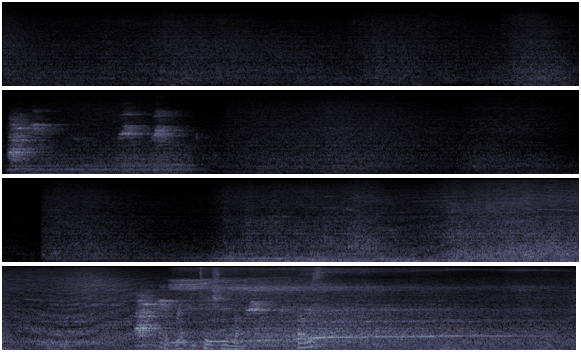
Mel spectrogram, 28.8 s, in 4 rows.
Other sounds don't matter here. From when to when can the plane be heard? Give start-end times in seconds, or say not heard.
18.1-28.7.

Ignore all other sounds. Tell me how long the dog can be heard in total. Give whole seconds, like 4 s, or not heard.
4 s.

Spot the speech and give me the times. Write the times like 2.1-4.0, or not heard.
23.6-25.7.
